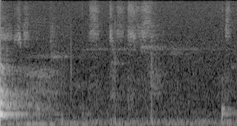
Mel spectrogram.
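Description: Marker pen writing on a whiteboard: faint, short scratchy strokes as letters are formed.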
